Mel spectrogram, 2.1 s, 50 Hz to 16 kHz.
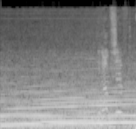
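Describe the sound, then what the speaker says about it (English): A Ferrari F430 accelerates hard on a race track, its engine holding a steady, loud, close drone with a slow rise in pitch and no break in the sound. "Then accelerating hard down here, give it all you can."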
